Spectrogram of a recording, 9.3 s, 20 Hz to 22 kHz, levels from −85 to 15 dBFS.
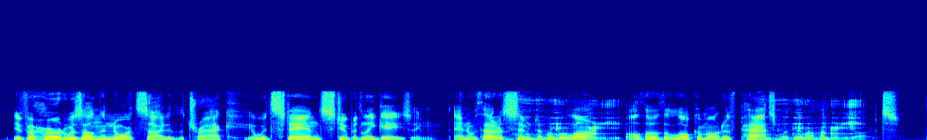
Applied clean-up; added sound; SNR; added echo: neural mask model RNNoise.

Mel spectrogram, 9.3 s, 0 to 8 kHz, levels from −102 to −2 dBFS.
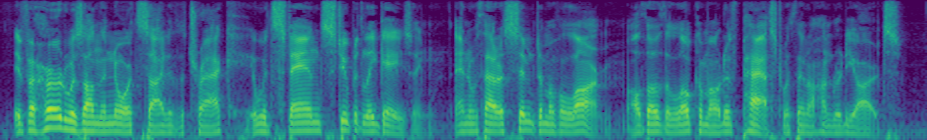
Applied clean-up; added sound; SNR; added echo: none; none; none; none.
